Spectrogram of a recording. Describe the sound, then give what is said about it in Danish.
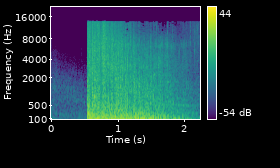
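A bazooka fires with a single loud blast that breaks sharply out of near silence, then roars as broad noise that slowly fades. “En bazooka.”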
